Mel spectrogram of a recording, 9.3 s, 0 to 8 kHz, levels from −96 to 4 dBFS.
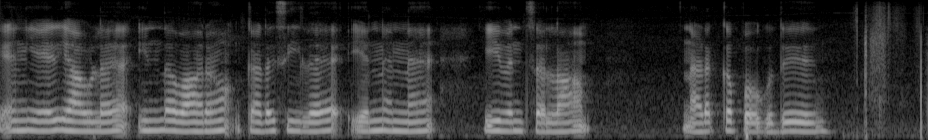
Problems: none marked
